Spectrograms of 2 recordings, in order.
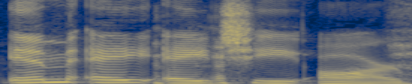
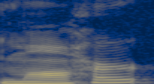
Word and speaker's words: Maher: Brett Maher okay yeah it's smaller than mah er but he pronounced it Maher he pronounces it Maher so okay so he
